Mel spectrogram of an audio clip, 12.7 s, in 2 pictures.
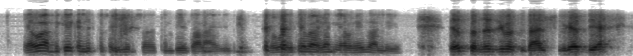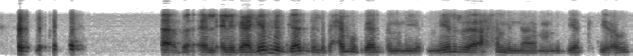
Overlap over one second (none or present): none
